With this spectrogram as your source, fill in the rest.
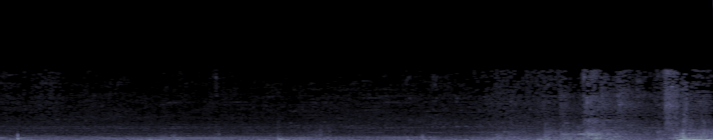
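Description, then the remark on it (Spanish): A lift's sliding door closes in a residence hallway: a steady mechanical hum with a faint whine, then a rising rattle as the panel slides shut, ending in a dull thud. “La puerta se cierra.”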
